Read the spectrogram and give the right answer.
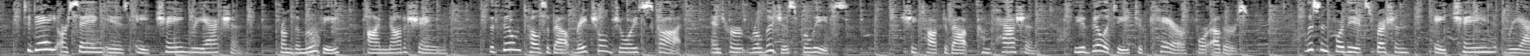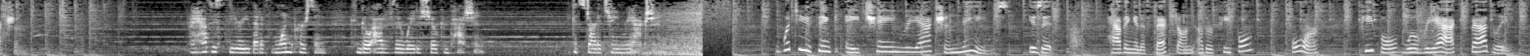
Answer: A chain reaction means having an effect on other people.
